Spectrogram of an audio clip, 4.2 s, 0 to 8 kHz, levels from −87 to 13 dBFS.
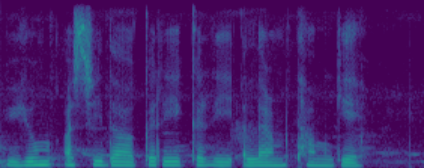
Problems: none marked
